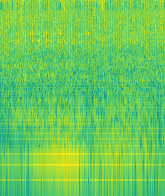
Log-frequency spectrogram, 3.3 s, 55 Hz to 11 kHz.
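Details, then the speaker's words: 2016 Ford Transit Custom 2.2 TDCi diesel, first start after high-pressure fuel pump replacement: catches quickly and settles into an even idle clatter with no misfire or stumble; normal diesel idle. "see that struck up really well it's running"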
